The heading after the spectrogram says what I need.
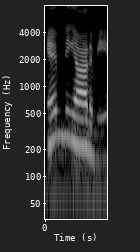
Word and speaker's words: amniotomy: So amniotomy, I'll spell it for you.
